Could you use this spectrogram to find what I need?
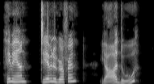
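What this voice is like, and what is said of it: Put-on German accent. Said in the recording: “Can you do a new accent? ... Ooh, German. ... It's funnier with the accent.”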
